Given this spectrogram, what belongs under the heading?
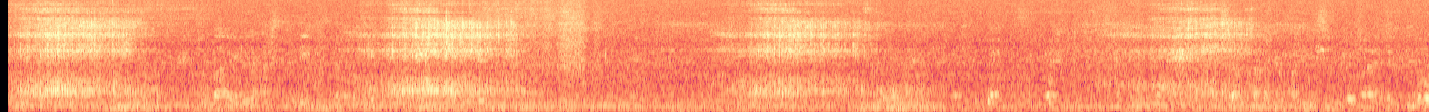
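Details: Loud, rough, rattling snores with each breath, about four slow breath cycles in fourteen seconds; snoring.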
